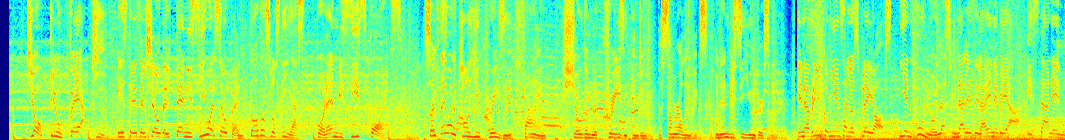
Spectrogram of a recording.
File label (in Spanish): Promo Bilingue Deporte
